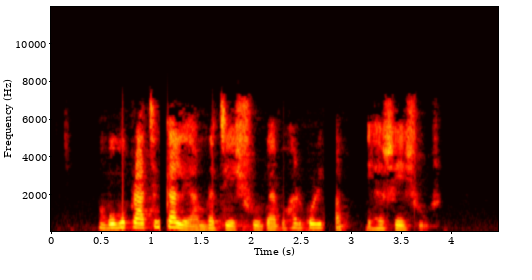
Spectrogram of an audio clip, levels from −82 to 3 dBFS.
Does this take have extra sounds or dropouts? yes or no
yes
